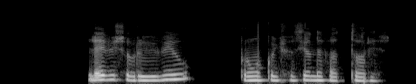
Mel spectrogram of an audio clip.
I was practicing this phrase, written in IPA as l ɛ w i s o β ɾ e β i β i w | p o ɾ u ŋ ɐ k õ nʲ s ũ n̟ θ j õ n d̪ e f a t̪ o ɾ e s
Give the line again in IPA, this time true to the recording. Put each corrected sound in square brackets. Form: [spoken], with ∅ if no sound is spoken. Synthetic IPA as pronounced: l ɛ [β] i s o β ɾ e β i β i w | p o ɾ u ŋ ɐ k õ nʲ [ʃ] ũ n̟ θ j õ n d̪ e f a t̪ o ɾ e s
